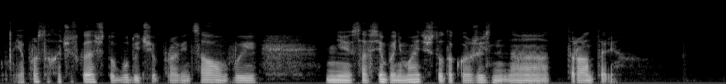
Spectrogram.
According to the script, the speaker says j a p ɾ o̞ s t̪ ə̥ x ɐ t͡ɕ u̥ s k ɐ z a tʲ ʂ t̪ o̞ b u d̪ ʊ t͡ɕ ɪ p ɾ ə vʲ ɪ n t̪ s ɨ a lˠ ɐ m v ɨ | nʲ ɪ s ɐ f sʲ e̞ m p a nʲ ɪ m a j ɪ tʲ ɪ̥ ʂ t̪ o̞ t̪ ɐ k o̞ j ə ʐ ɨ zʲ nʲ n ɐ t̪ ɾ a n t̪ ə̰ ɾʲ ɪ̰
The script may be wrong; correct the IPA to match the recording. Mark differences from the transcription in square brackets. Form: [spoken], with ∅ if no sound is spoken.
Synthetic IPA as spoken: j a p ɾ o̞ s t̪ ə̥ x ɐ t͡ɕ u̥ s k ɐ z a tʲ ʂ t̪ o̞ b u d̪ ʊ t͡ɕ ɪ p ɾ ə vʲ ɪ n t̪ s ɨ a lˠ [ə] m v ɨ | nʲ ɪ s ɐ f sʲ e̞ m p [ə] nʲ ɪ m a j ɪ tʲ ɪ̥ ʂ t̪ o̞ t̪ ɐ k o̞ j ə ʐ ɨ zʲ nʲ n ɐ t̪ ɾ a n t̪ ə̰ ɾʲ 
